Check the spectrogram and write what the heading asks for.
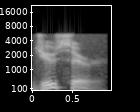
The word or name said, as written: juicer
